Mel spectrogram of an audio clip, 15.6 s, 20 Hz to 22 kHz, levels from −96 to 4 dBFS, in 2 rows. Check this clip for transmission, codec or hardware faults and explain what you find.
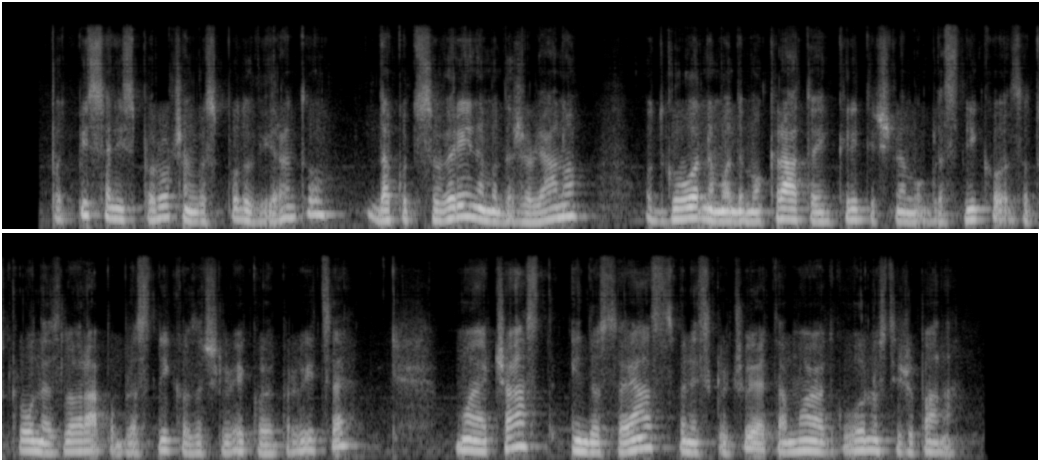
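One fault runs through the whole clip: Speex codec damage, from start to finish. Speex is a CELP coder that models speech with a predictive filter and a coded excitation. Here the damage is plainly audible, pointing to a setting of roughly 22 kbps, where the excitation is too coarse to rebuild the signal faithfully. The speech sounds noisy and hoarse, and nothing is present above 15.3 kHz.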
